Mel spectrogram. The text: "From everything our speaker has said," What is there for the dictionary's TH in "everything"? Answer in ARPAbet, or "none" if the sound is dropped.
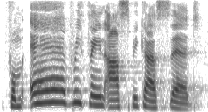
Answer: TH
